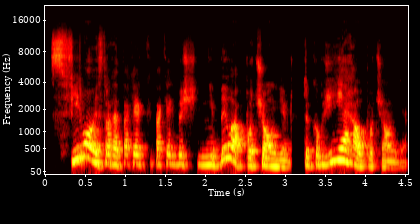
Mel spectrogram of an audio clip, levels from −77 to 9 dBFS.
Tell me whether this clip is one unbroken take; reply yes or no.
no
